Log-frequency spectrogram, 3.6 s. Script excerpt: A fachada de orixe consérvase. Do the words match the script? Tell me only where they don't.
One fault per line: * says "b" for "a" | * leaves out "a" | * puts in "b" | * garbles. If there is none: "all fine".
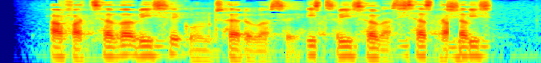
* leaves out "de"
* garbles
